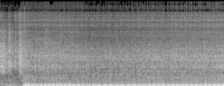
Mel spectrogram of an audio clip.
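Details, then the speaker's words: Harley Dyna bought back from insurance as a total loss. Its fuel pump was suspected not to be delivering, so fuel was fed directly. Catches after a brief crank into a steady, deep, loping V-twin idle. Normal idle. "did you hear the little hawk purr that's a good sign ladies and gents that's a good sign"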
